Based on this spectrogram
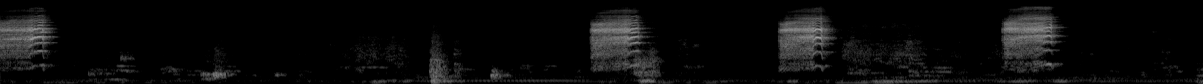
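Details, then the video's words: Long-tailed shrike calling to wild shrikes, a sound said to show it feels threatened by another shrike; four harsh, hissing, broadband bursts about half a second long, spaced irregularly, with faint scattered clicks and knocks between. "suara aneh burung cendet"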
